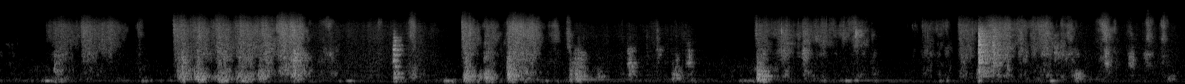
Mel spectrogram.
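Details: Pet ferrets at home, Maleika aged three and Zallie aged five; loud, harsh, breathy bursts of rapid chattering noise lasting one to three seconds, separated by short quiet gaps, with scuffling in between.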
